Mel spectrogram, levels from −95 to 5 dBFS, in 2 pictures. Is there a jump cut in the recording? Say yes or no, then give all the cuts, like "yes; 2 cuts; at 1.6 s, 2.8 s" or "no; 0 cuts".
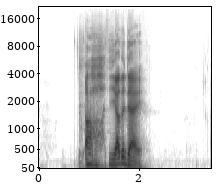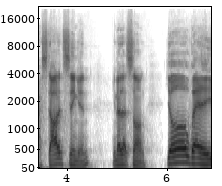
yes; 1 cut; at 4.8 s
